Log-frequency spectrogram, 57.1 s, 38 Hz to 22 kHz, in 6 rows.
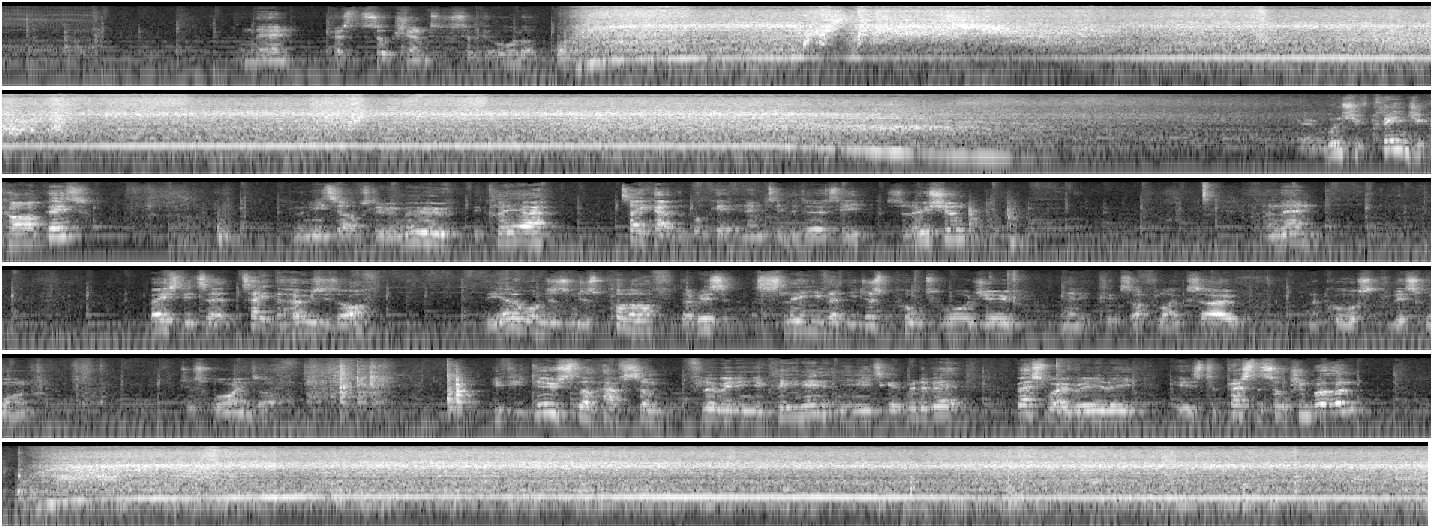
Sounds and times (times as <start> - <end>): Speech: 1.6 - 3.6, 18.2 - 19.7, 21.0 - 25.6, 27.4 - 27.9, 29.6 - 31.1, 31.8 - 38.4, 39.3 - 40.0, 41.4 - 47.2
Vacuum cleaner: 3.7 - 18.4, 47.7 - 57.1.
